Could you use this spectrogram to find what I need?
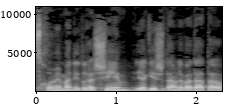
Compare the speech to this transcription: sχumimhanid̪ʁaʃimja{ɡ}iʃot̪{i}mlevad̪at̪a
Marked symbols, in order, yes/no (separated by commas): yes, no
